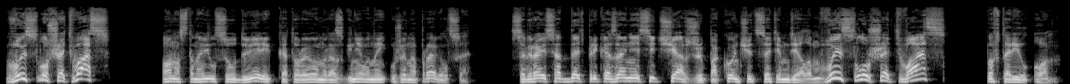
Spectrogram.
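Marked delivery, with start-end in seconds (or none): 0.0-1.1 slow, high, incredulous question; anger and irritation. A narrator's reading. Man refuses to hear her plea, irritated. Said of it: "в его голосе был гнев и раздражение". 8.2-9.5 drawn-out, high-pitched indignant repeat; anger and irritation. A narrator's reading. Angry man at the door repeats her request, exasperated. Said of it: "в его голосе был гнев и раздражение".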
